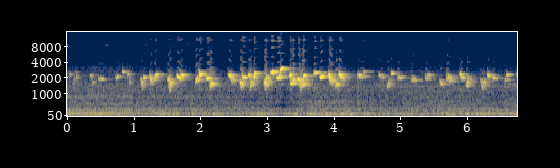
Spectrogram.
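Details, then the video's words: Sooty-headed bulbul female in breeding condition calls to a male in a lively, dense chatter of sharp rising and falling chirps, loudest in the middle, then a lighter run of notes, over a low hum. "Suara Dan Nyanyian Trucuk Gacor Yang Merdu"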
